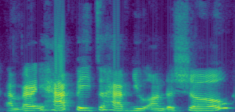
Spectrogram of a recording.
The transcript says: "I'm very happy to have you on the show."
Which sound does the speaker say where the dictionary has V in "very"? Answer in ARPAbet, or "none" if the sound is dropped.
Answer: V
